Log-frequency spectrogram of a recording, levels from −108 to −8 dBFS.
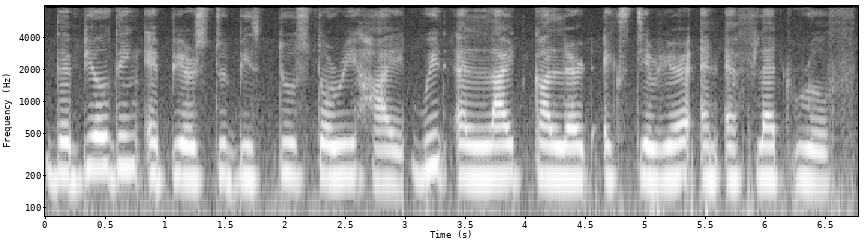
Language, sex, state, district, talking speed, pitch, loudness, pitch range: English, female, Nagaland, Kohima, 150 wpm, 190 Hz, -14 LUFS, 185-200 Hz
